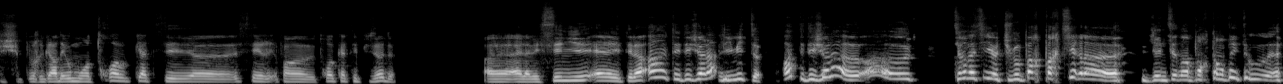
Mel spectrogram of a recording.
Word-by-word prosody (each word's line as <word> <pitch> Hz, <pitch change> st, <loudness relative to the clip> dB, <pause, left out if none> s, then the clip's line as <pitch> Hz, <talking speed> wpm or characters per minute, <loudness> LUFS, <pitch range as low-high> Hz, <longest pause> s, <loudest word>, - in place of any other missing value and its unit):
je 120 Hz, -, -10 dB
sais 115 Hz, -, -18 dB
plus, 130 Hz, +5 st, -12 dB
regardé 130 Hz, +1 st, -2 dB
au 140 Hz, -, -3 dB
moins 135 Hz, -2 st, -5 dB
3 170 Hz, -1 st, -2 dB
ou 150 Hz, -, -9 dB
4 160 Hz, +1 st, -6 dB
sé 145 Hz, -, -11 dB
heu, 130 Hz, -2 st, -5 dB
séries, 135 Hz, -1 st, -8 dB
enfin 125 Hz, -3 st, -5 dB
3 145 Hz, +5 st, -7 dB
ou -, -, -17 dB
4 145 Hz, -1 st, -10 dB
épisodes. 145 Hz, +4 st, -8 dB, 0.9 s
Heu, -, -, 0 dB
elle 125 Hz, 0 st, +1 dB
avait 125 Hz, +1 st, -2 dB
saigné, 180 Hz, +8 st, -1 dB
elle 170 Hz, 0 st, +3 dB
elle 165 Hz, -, +2 dB
était 155 Hz, +1 st, -3 dB
là: 185 Hz, +2 st, +6 dB
«Ah 325 Hz, +1 st, +4 dB
tu 245 Hz, -, -4 dB
es -, -, -1 dB
déjà 235 Hz, +2 st, +3 dB
là?», 290 Hz, -, +4 dB
limite: 215 Hz, +3 st, 0 dB, 0.3 s
«Ah -, -, +4 dB
tu 245 Hz, -, -6 dB
es -, -, -2 dB
déjà 230 Hz, +8 st, +3 dB
là? 390 Hz, -, 0 dB
Heu, 205 Hz, -, +4 dB
ah, -, -, -1 dB, 0.2 s
heu, -, -, -1 dB, 0.4 s
tiens 270 Hz, +3 st, +1 dB
vas-y 275 Hz, -3 st, +2 dB
tu -, -, -6 dB
veux 235 Hz, +2 st, +1 dB
pas 295 Hz, -, +5 dB
repartir 285 Hz, +3 st, -1 dB
là, 220 Hz, -9 st, +7 dB
heu, 170 Hz, -, -6 dB, 0.2 s
il 185 Hz, -, -4 dB
y -, -, -5 dB
a -, -, +4 dB
une 190 Hz, -, 0 dB
scène 215 Hz, +2 st, -1 dB
importante 215 Hz, +2 st, 0 dB
et 295 Hz, -6 st, +1 dB
tout». 240 Hz, -8 st, -1 dB
175 Hz, 255 wpm, -20 LUFS, -, 0.9 s, là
